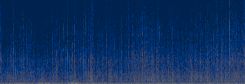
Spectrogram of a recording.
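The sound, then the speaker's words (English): Steady, dense rain hisses continuously, with a low thunder rumble swelling briefly in the background before fading back under the downpour. No voices. “The storm's not letting up and your place is warm.”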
